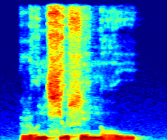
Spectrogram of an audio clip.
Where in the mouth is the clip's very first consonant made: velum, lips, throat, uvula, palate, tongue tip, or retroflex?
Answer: retroflex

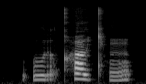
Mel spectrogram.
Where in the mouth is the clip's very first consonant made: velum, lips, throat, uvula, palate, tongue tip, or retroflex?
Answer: throat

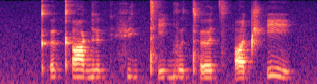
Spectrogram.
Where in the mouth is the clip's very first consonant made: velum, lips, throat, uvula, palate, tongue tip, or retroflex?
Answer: velum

